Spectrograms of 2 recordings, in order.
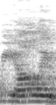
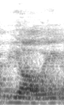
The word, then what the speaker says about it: Biale: bottle of bii Robert bii Winery if you have not been here in Napa Valley you're missing something um this is a David Natali um and he does does rhyme with bii I know that um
